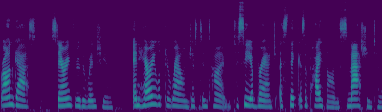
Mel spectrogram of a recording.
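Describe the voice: The speaker is reading aloud. The reading is plain.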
